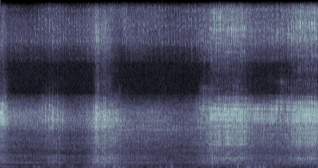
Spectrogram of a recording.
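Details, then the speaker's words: Running engine with an uneven light rattle and chatter from the front belt drive: the alternator's aluminium overrunning pulley, with its rubber-and-aluminium clutch, has broken and wobbles. It makes the noise and needs replacing. "الديفو كونها هذه تكسرت، ريتوها البولي هذه خاطر هي بولي يعني منيوم، وفي وسطها كيلومبرياج يعني كاوتشو والمنيوم، هي هذه تكسرت، هي اللي عامله الصوت."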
